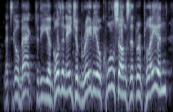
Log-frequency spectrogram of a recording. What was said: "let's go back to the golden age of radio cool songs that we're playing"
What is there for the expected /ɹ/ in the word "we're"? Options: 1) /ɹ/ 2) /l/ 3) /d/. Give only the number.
1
